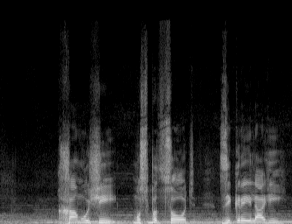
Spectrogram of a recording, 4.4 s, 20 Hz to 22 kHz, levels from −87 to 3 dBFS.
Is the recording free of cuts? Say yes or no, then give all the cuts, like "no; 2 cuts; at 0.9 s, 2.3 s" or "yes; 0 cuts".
no; 1 cut; at 0.9 s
